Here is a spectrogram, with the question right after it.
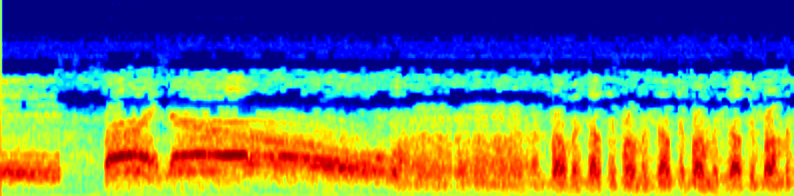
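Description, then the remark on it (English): A steam-train effect in a Bromo Seltzer advertisement: a sustained, wavering whistle tone, then a steady, rapid chugging rhythm of repeated puffs that seems to chant the product name Bromo Seltzer like a locomotive. Both are loud. “You can take it straight from our educated Bromo Seltzer train, friends.”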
